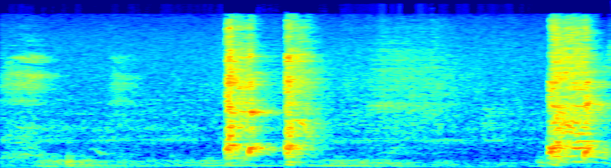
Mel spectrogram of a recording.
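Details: Three harsh cough bursts with quiet breathing between them, faked by a wife as a prank on her husband, pretending to cough up blood: acted cough.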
